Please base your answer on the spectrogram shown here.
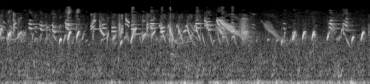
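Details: Goldfinch song: a rapid, jangling stream of bright twittered notes and short liquid trills, high-pitched and continuous, ending in a few repeated chirps, with faint low rumbling underneath.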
